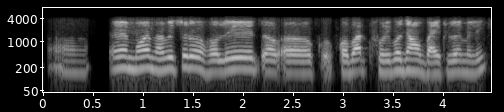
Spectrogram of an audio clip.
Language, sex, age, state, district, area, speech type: Assamese, male, 30-45, Assam, Charaideo, urban, conversation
